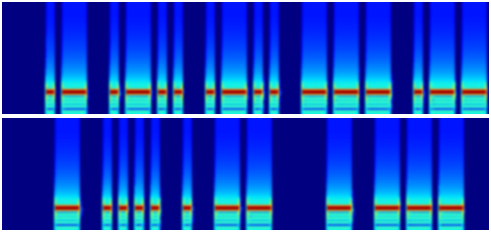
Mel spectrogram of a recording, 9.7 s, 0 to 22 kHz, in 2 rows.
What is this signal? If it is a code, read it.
Morse code, heard as a keyed tone, about 15 wpm, 700 Hz. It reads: ALLOW THEM TO
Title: Sentences from Top 1000 Words - Review Part 5 - 15wpm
